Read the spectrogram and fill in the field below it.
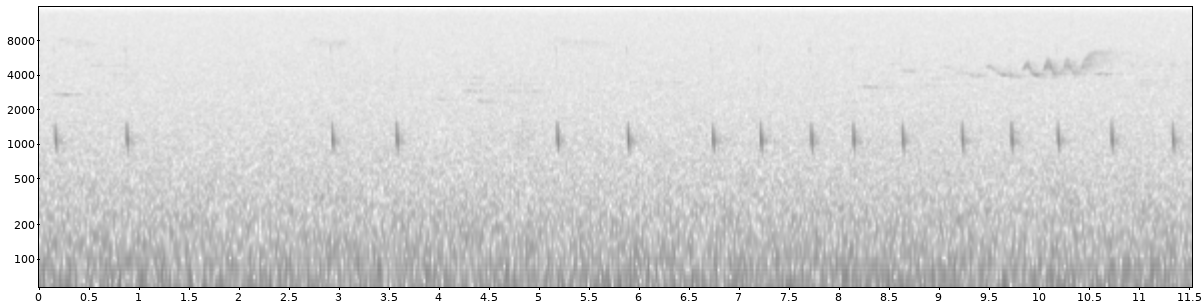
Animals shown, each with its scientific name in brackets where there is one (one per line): Hermit Thrush (Catharus guttatus)
Black-throated Blue Warbler (Setophaga caerulescens)
Eastern Chipmunk (Tamias striatus)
